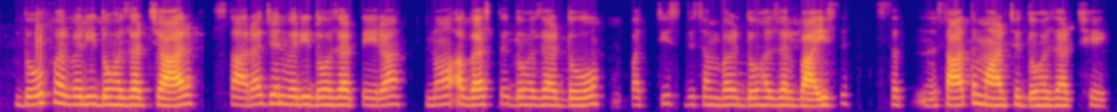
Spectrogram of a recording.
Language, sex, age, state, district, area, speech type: Punjabi, female, 18-30, Punjab, Shaheed Bhagat Singh Nagar, rural, spontaneous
